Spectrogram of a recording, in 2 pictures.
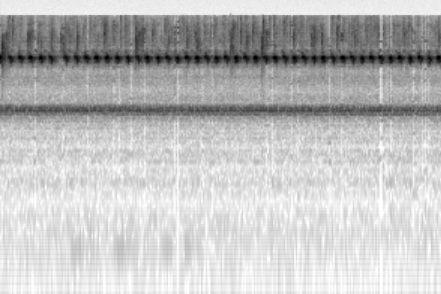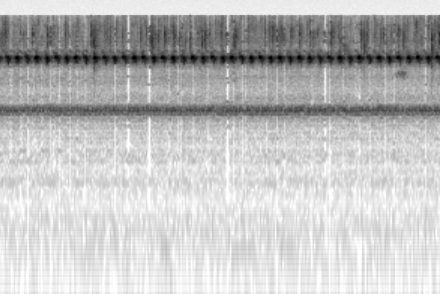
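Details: Crickets at night, recorded for sleep and relaxation: a steady high pulsed chirping, about four pulses per second without pause, over a lower continuous shrill trill.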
